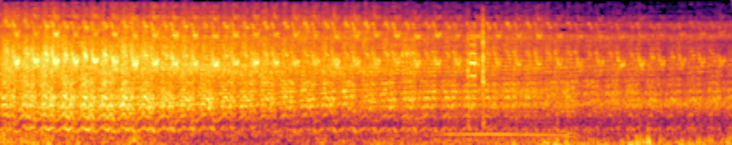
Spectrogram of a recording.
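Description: Radio-controlled condor ornithopter's flapping drive whining in flight, with a quick regular pulse. It is loudest as the model passes close, then eases off as it flies away.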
